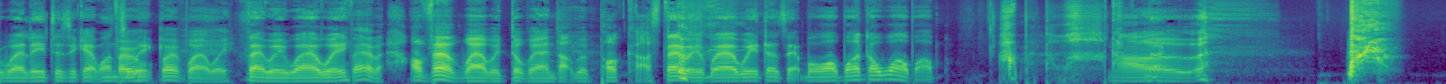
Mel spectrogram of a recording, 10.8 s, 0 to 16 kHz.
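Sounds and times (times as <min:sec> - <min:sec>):
speech: 0:00.0 - 0:09.2
person coughing or sneezing: 0:10.1 - 0:10.6.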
